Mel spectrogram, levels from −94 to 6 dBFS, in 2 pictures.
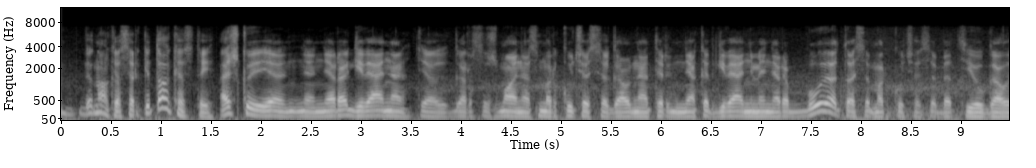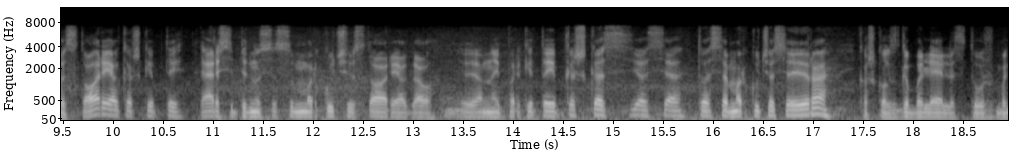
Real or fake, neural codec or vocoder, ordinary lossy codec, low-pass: real; none; Opus, 64 kbps; 7.2 kHz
